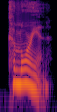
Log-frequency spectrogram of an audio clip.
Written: comorian

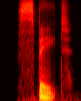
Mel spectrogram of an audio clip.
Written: spate

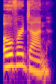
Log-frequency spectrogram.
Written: overdone

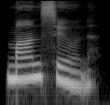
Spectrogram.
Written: monsoon

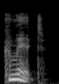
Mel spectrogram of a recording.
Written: commit

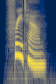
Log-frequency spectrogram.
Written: freetown

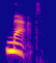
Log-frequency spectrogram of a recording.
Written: gnat

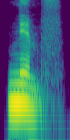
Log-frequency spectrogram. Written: nymph

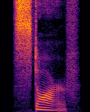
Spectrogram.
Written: starve

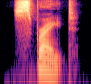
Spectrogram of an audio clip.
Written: sprite

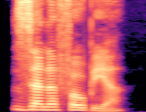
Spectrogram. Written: xenophobia

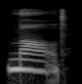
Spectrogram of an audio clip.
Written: mauled

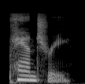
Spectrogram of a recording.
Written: pantry

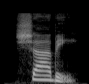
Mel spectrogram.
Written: shabby

